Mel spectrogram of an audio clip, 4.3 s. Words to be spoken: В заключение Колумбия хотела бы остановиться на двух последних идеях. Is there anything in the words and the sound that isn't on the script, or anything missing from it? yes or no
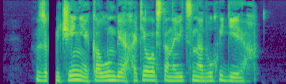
yes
